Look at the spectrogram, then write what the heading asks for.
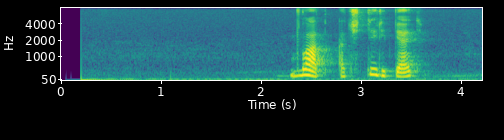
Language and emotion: Russian, neutral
